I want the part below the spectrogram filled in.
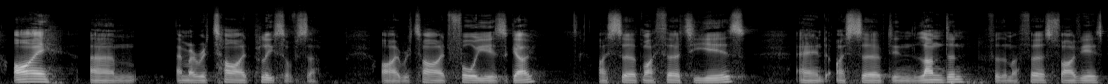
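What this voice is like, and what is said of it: Essex English accent. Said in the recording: “I'm from Essex ... those of you that are struggling with my accent”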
